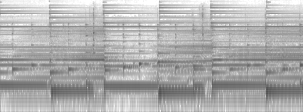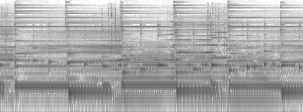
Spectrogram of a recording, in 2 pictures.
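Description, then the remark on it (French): A large clock with seven hands strikes the hour with a steady run of rich, ringing tones that repeat at an even pace, each strike overlapping the last as it rings out. Loud, with no voices. “La grande horloge aux sept aiguilles sonne l'heure des sourires figés.”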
